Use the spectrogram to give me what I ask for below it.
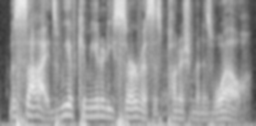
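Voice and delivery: loud whiny lament. A narrator's reading. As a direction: moan about the punishment. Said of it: "lamented Rainbow".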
